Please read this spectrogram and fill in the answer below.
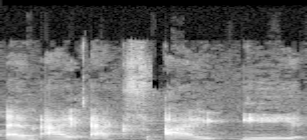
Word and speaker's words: Nixie: hindi rooted meaning blue then we have nixie n-i-x-i-e nixie this one is so fun it's german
